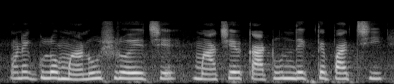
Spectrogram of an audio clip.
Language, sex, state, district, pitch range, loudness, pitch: Bengali, female, West Bengal, Cooch Behar, 265-285 Hz, -16 LUFS, 275 Hz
